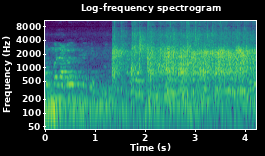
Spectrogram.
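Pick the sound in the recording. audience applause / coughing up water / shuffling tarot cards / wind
audience applause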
